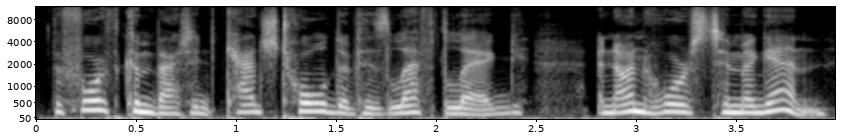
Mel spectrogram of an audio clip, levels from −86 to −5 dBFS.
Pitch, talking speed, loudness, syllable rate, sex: 205 Hz, 195 wpm, -17 LUFS, 4.9 syllables/s, female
